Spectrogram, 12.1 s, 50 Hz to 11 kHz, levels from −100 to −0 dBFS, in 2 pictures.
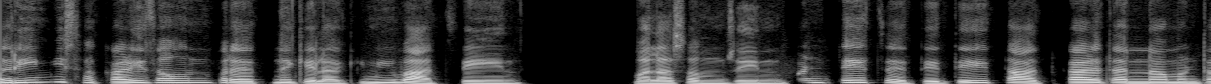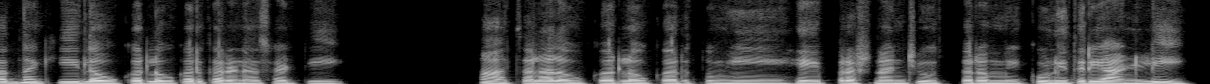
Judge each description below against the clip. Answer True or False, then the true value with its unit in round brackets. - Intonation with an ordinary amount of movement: True (3.6 semitones)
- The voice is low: False (185 Hz)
